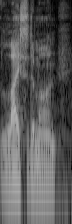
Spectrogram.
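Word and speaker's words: Lacedaemon: I am by nature Spartan, not laconic, but Lycidemon is how they pronounced that. That's what they called their own city, by the way, Lycidemon.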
